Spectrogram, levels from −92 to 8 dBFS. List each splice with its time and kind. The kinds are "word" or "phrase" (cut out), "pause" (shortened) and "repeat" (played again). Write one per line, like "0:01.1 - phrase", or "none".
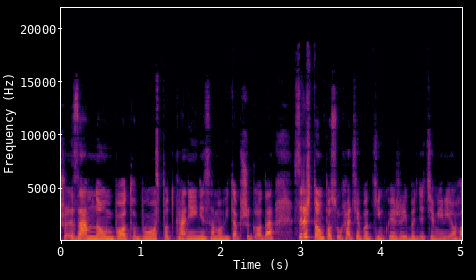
0:01.2 - word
